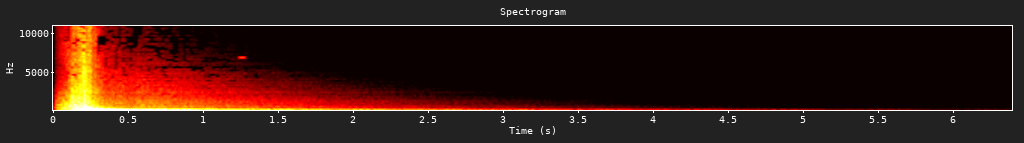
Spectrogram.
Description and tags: Violent Cinematic Impact
Relentless, Awe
